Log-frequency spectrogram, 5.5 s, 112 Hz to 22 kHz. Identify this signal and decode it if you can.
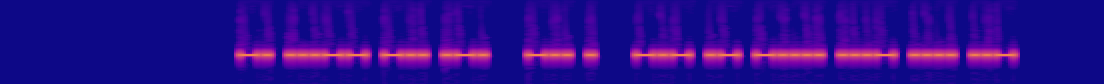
Morse code, heard as a keyed tone, about 40 wpm, 700 Hz. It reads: N3DR DE KA6VHU
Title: USA Callsign DE Callsign 40wpm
